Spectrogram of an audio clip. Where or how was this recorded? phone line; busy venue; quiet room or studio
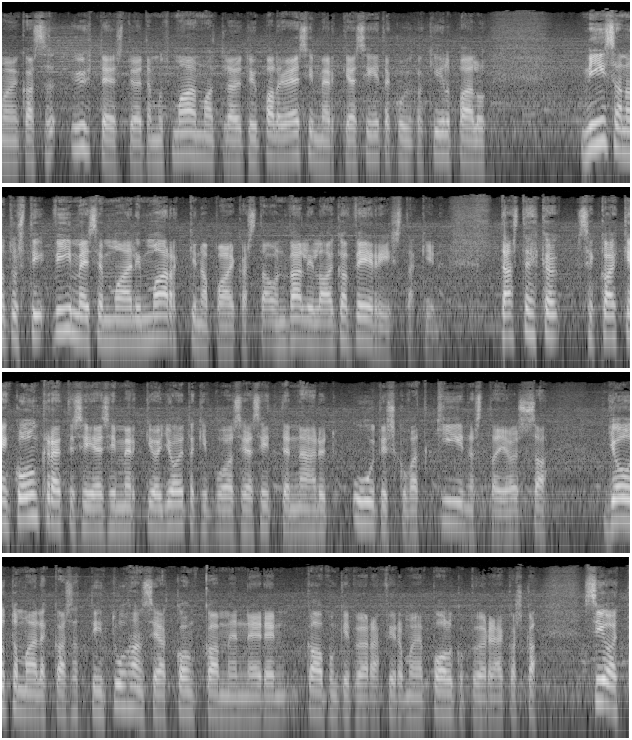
busy venue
